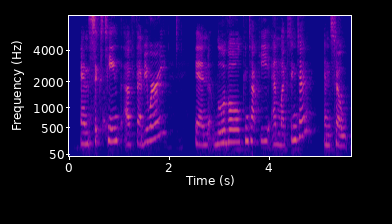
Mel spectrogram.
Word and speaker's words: Louisville: Oh, somebody said I pronounced Louisville correctly. It's it's Louisville.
